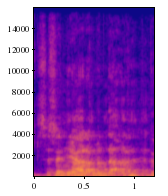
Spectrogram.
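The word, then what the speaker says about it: Zenyatta Mondatta: Zenyatta Mandata.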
